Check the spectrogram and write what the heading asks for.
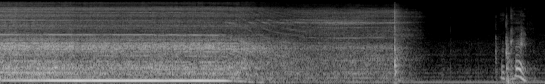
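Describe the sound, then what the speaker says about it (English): Blender running at high speed through coconut with a strong steady whir, then the motor spins down over a couple of seconds and stops, followed by a faint clunk and a short rattle. "if you keep blending coconut you can actually create your own coconut butter"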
